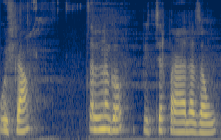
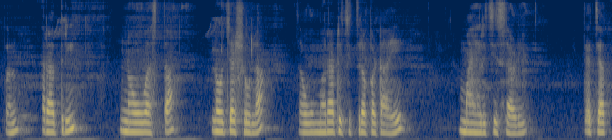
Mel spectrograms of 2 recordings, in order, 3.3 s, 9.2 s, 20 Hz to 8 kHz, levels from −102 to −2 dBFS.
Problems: constant background noise, background conversations at intervals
